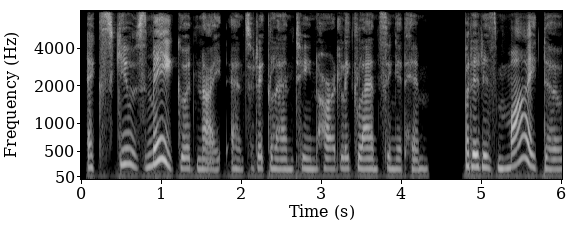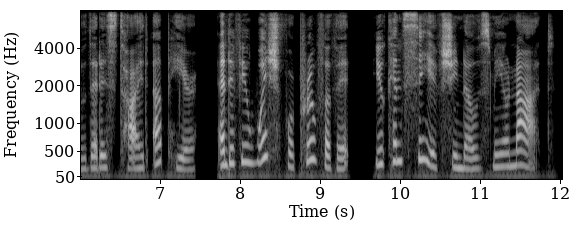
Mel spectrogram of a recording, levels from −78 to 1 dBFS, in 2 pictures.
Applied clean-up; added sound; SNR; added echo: none; none; none; none.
